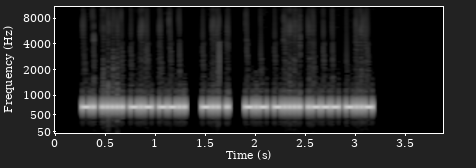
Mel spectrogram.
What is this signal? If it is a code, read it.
Morse code, heard as a keyed tone, about 53 wpm, 700 Hz. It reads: N5KZ DE K6JX
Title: USA Callsign DE Callsign - 4 Characters - 50wpm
